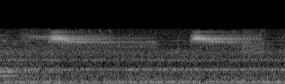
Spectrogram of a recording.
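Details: Baby grackles: two drawn-out, raspy, high calls about a second and a half apart, with a steady low hum underneath.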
